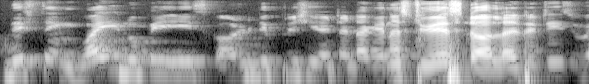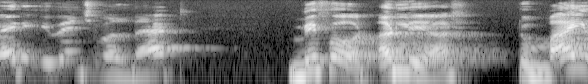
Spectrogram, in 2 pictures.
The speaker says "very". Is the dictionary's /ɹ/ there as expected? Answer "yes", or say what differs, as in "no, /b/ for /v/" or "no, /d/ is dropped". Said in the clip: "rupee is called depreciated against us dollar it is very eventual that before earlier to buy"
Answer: yes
